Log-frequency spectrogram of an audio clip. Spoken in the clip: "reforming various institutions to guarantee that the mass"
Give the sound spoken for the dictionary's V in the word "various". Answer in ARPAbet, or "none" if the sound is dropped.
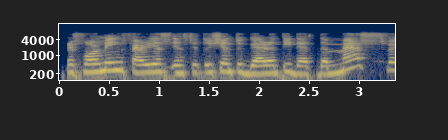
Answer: F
